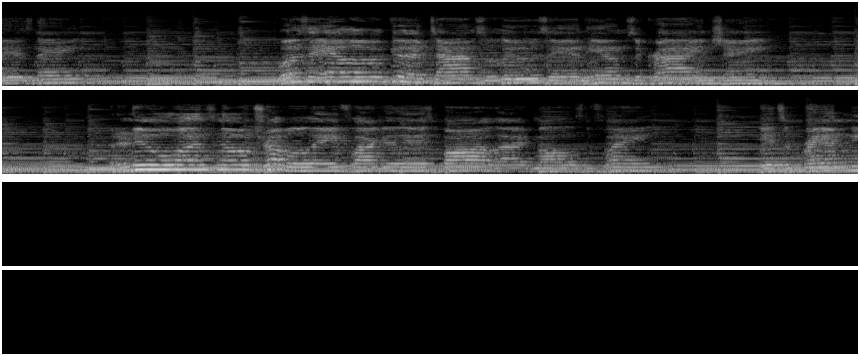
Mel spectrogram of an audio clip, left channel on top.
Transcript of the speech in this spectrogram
name. Was a hell of a good time, so losing him's a crying shame. But a new one's no trouble, they flock to this bar like moths to flame. It's a brand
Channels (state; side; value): silent; right; digital silence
